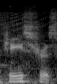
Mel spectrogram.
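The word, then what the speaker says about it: Jstris: Also, yeah, everyone pronounces it Jastris, but I think the reason why it's named that is because it's JS-tris, isn't it? As in JS as in the programming language, because that's how people tend to name things.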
